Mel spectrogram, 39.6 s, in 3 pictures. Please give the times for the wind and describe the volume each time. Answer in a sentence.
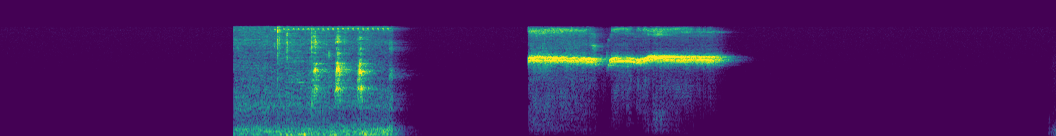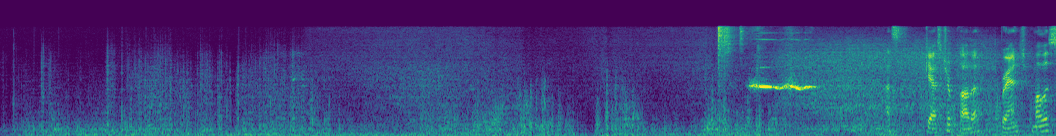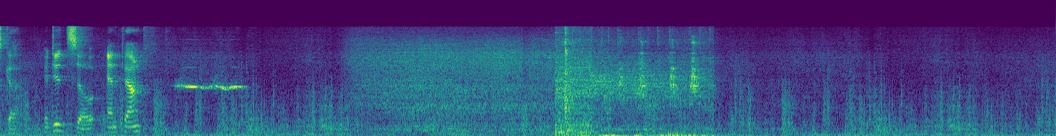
The wind can be heard from 13.1 to 39.5 s, at a steady volume.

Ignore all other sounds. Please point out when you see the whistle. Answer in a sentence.
You can hear the whistle from 6.6 to 9.1 s, from 22.1 to 23.4 s and from 28.1 to 29.4 s.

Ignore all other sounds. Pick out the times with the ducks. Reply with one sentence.
You can hear the ducks from 2.9 to 5.0 s and from 33.3 to 35.4 s.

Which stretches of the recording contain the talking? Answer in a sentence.
You can hear the talking from 24.2 to 28.2 s.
